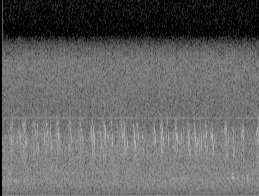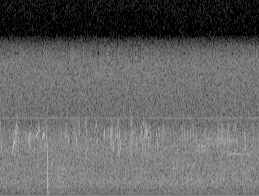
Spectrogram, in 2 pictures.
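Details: Newly hatched ducklings on their first day, having hatched early this morning or late last night, give rapid, high, thin peeps in a steady stream of short repeated notes over a constant low rumbling background hiss.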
